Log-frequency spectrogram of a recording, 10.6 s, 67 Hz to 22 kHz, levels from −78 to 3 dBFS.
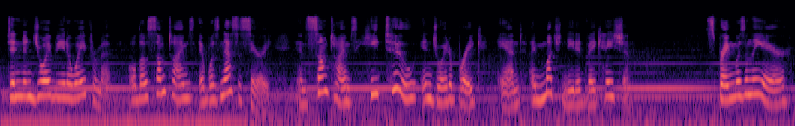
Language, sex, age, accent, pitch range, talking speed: English, female, 40-59, American, 175-260 Hz, 160 wpm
